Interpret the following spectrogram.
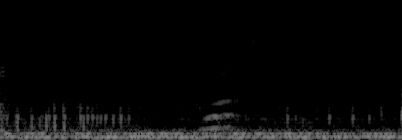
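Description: Steady low rumble, with a brief faint voice about a second in.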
